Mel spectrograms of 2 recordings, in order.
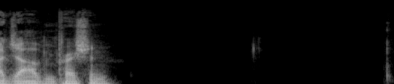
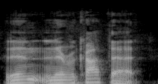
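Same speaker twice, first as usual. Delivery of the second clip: normal talking voice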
